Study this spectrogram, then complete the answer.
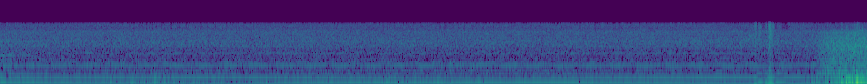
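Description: A fan hums steadily.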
